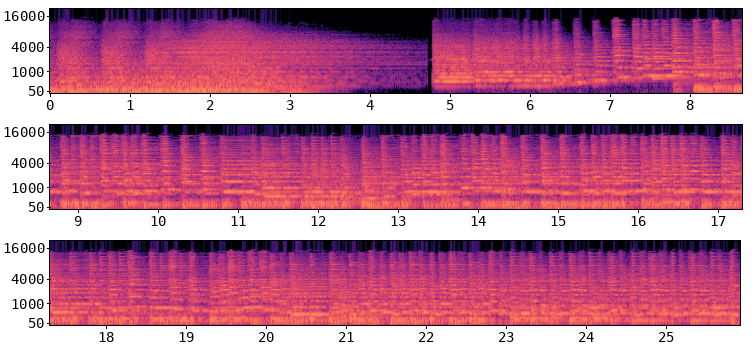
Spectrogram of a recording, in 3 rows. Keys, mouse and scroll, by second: 0.4 click, 0.7 i, 1.2 space, 2.1 space, 2.3-3.4 drag, 3.4 space, 3.6 space, 3.7 drag, 4.7 shift+middle click, 4.9 middle click, 5.0 shift+middle click, 5.2 middle click, 5.4-5.8 scroll up 5, 5.6 click, 6.0 click, 6.2 click, 6.5 click, 6.7 KP_Decimal, 6.8 scroll down 4, 7.0 shift+middle click, 7.3 click, 8.5 scroll down 2, 8.6 middle click, 8.9-9.6 scroll up 5, 9.0-9.3 shift+middle drag, 9.5 middle click, 9.7 shift+middle click, 9.8 scroll down 2, 9.9-10.6 middle drag, 10.6 scroll down 3, 10.7 middle click, 11.0 middle drag, 11.2 scroll up 1, 11.3-11.8 shift+middle drag, 11.9 scroll up 3, 12.0 shift+middle drag, 12.2-12.6 middle drag, 12.6-13.0 scroll down 3, 12.7 middle click, 12.9 shift+middle click, 13.0 click, 13.3 middle drag, 13.6 shift+middle click, 13.8 click, 15.5 click, 15.8 right drag, 16.3 a, 16.6 click, 17.4 right drag, 18.0-19.6 drag, 20.0 shift+d, 21.0 click, 21.1 space, 22.0 space, 22.1 drag, 22.4 click, 22.8 click, 23.4 space, 23.9-25.9 drag.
